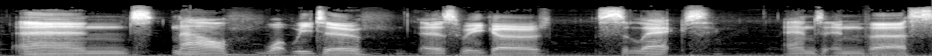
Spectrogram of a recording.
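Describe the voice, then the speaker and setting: In a New Zealand accent, the voice moves at a very slow pace with long, frequent pauses and monotone, flat intonation. The tone is bright and sharp, and the background is quiet. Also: man, fairly low pitch for a man. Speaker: software tutorial maker. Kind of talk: tutorial. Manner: casual.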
